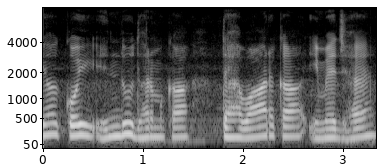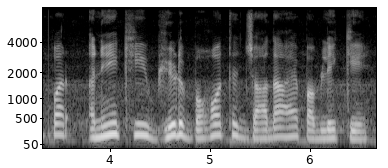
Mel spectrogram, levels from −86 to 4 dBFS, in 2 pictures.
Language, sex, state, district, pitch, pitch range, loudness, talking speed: Hindi, male, Jharkhand, Ranchi, 160 Hz, 140-185 Hz, -16 LUFS, 170 wpm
